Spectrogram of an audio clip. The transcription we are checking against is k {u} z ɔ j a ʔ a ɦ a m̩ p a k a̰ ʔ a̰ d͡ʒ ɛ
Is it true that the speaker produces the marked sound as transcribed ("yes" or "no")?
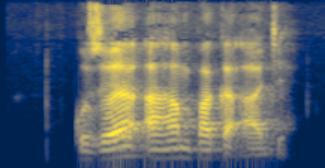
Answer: yes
